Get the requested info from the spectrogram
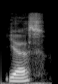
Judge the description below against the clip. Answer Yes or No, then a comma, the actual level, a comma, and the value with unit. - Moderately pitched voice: Yes, medium, 165 Hz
